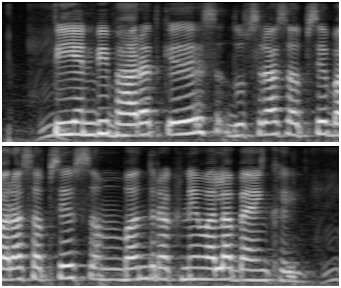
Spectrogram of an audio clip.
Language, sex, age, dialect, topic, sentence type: Magahi, male, 18-24, Western, banking, statement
